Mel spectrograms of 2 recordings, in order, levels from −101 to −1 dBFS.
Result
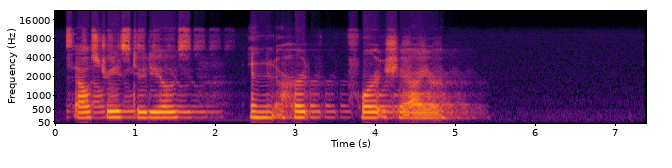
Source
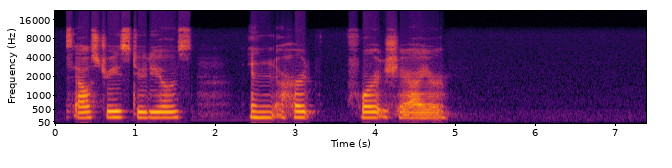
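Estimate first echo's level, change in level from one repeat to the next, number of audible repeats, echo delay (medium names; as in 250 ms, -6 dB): -15.5 dB, -6.0 dB, 3, 190 ms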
